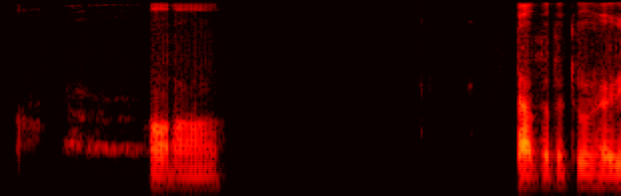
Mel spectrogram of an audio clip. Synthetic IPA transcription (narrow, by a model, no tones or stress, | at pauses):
ɔ̃ʔɔ | taɹpisɔtɛtʊɹɦeɹi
